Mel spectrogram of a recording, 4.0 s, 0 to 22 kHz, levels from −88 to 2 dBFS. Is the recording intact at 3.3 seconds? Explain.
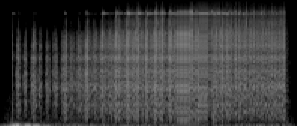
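No, not quite. Right around there, from 3.25 to 3.30 s, there's damaged data in the compressed stream. The decoder hits frames it can't read properly, loses sync and jumps to the next frame header, so you get a brief glitch, a chirp, squawk, click or short hole.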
